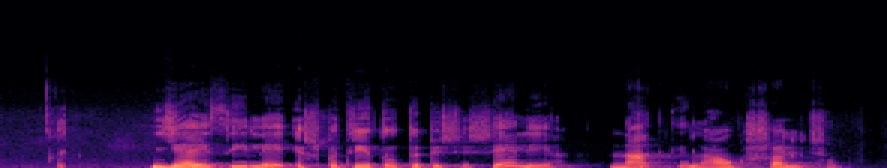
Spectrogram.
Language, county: Lithuanian, Marijampolė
